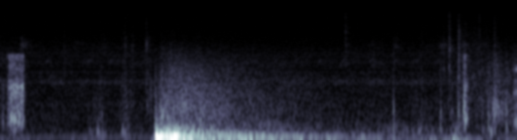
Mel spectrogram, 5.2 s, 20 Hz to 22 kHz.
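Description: Distant artillery and gunfire in the Arma 3 video game: one heavy boom rolls out and decays over a couple of seconds, followed by faint scattered pops and cracks.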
